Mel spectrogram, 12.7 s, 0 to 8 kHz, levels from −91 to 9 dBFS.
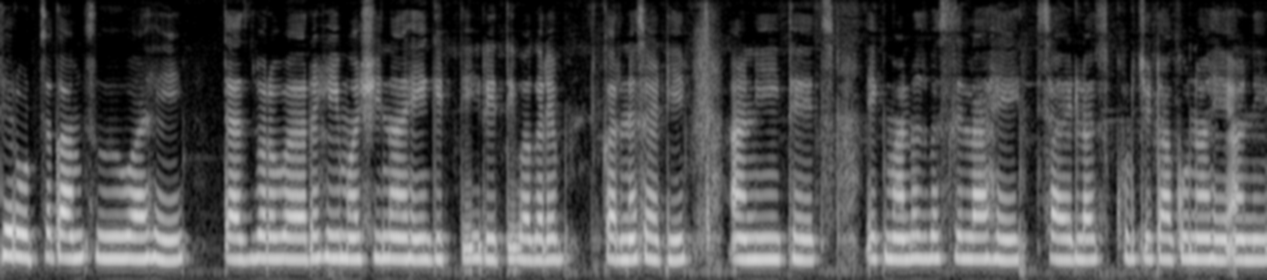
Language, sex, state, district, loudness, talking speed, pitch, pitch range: Marathi, female, Maharashtra, Pune, -14 LUFS, 130 wpm, 230 Hz, 225-240 Hz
